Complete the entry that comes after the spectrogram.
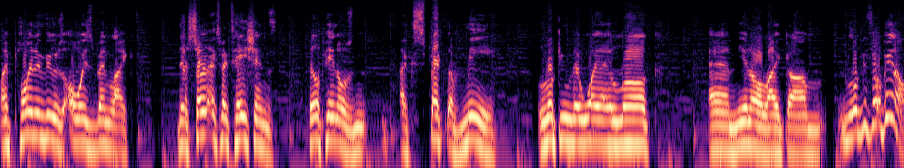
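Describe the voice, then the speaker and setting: A man with a New York accent talks with long, frequent pauses while music plays in the background. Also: fairly high pitch for a man, ordinary pitch variation, moderate pace, very even loudness. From Long Island, New York. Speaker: vlogger. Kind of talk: casual talk to camera while driving. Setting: in a car. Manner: impromptu, conversational.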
